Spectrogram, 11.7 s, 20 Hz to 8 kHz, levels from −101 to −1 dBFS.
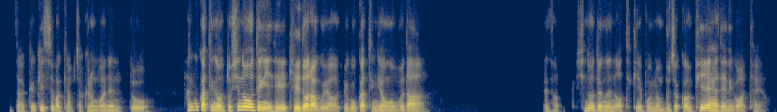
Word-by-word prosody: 이따가 105 0 -14
끊길 160 +4 -4
수 175 -2 -7
밖에 120 - -7
없죠 85 +1 -16
그런 95 0 -8
거는 90 -1 -6
또. 90 -2 -7 0.5
한국 210 +3 -4
같은 200 -3 +4
경우는 150 -4 +3
또 140 - -2
신호등이 195 -4 +5
되게 120 -4 +1
길더라고요 90 - +4
외국 115 +5 -7
같은 120 -1 -2
경우보다 95 -3 -3 1.7
그래서 110 +3 -16 0.2
신호등은 155 -6 -2
어떻게 115 +3 -8
보면 105 -2 -8
무조건 110 +2 -5
피해야 175 - +4
되는 100 -5 -3
것 90 - -5
같아요. 80 -4 -20
115 Hz, 340 characters per minute, -20 LUFS, 95-155 Hz, 1.7 s, 신호등이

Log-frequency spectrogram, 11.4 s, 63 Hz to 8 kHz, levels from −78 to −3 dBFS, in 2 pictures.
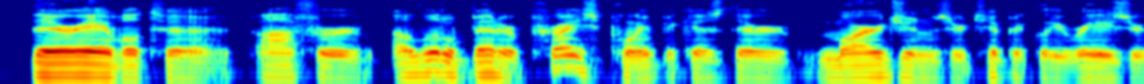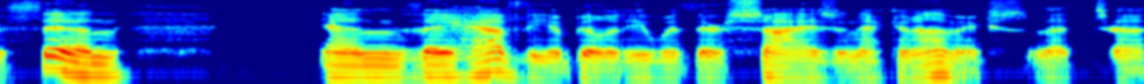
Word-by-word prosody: they're 430 0 +11
able 415 0 +8
to 430 -2 -5
offer 95 -3 -3
a - - -2
little 125 +5 +2
better 115 0 0
price - - -2
point - - -4
because 80 -2 -8
their 80 -2 -4
margins 90 -2 -1
are - - -8
typically 80 - -8
razor 85 -1 -3
thin, 105 -2 +2 1.0
and 95 -1 -1
they 95 0 +4
have 110 +4 0
the 80 - -7
ability 80 +3 -3
with 80 -3 -9
their - - -3
size 85 -3 -2
and - - -6
economics 400 - -6
that, 425 -2 -7 0.2
uh - - -6
95 Hz, 145 wpm, -22 LUFS, 85-135 Hz, 1.0 s, they're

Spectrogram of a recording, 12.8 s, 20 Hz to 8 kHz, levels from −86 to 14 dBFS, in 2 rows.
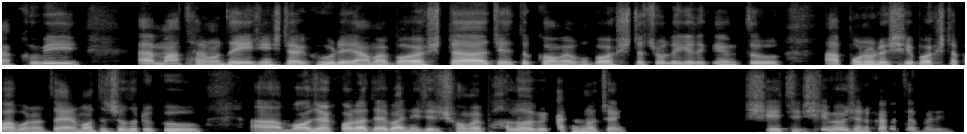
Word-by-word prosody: খুবই 155 +1 -1 0.6
আ - - +4
মাথার 150 +6 -1
মধ্যে 155 +1 0
এই 135 - +2
জিনিসটা 145 +1 -1
ঘুরে। 150 -2 +1
আমার 130 +2 +1
বয়সটা 135 +4 +4 0.2
যেহেতু 145 +1 -2
কম 150 -3 +3
এবং 130 - -4
বয়সটা 125 +4 0
চলে 150 0 -1
গেলে 155 -1 -1
কিন্তু 145 -1 -3 0.5
আ - - +2
পুনরায় 150 0 +3
সেই 145 -3 -2
বয়সটা 130 +4 +1
পাবো 130 -1 +3
না। 115 - -2
তাই 115 - 0
এর 125 - -2
মধ্যে 145 +2 -1
যতটুকু 145 +2 -1 0.6
আ - - +1 0.2
মজা 130 +4 +4
করা 140 0 +6
যায় 125 -1 +4
বা - - +7
নিজের 130 +1 -1
সময় 140 0 0
ভালোভাবে 145 +2 0
কাটানো 135 0 -2
যায় 125 +1 -3 0.9
সেই 140 -1 -1
যে 130 - -7
সেভাবে 135 -1 -2
যেন 130 - -2
কাটাতে 115 0 -5
পারি। 105 0 -13
140 Hz, 195 wpm, -24 LUFS, 130-150 Hz, 0.9 s, বা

